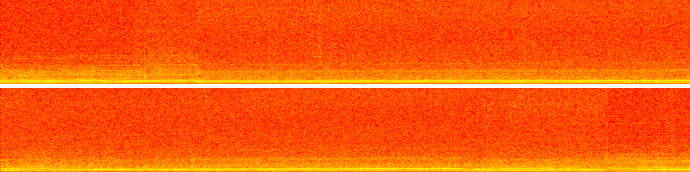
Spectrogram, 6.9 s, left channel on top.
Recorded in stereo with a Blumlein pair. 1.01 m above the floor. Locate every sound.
Only background noise.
